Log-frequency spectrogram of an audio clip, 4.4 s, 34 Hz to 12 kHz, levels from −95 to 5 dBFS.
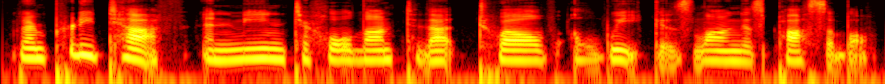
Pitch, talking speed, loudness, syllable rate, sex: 185 Hz, 230 wpm, -20 LUFS, 5.4 syllables/s, female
